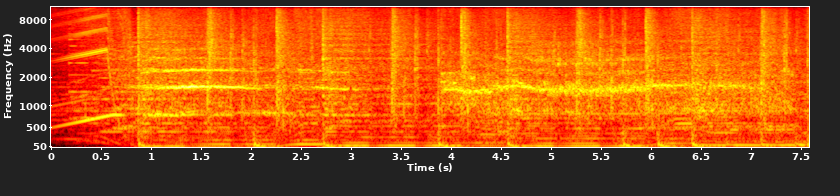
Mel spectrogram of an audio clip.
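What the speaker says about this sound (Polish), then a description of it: "Ma tryb Drift Mode i możecie robić w tym samochodzie to." A VW Golf R drifting in Drift Mode, its engine revving loudly while the tires squeal in long rising and falling bursts, close and continuous.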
